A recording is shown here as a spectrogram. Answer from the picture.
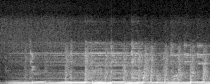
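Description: A small band's studio recording begins: the music comes in at the start and rises in level over the first second, then carries on with a run of changing pitched notes and chords.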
